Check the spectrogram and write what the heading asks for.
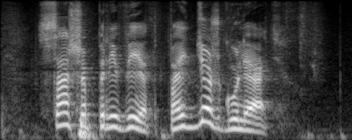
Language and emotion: Russian, positive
